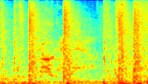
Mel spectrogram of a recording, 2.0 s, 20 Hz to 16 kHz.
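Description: Rapid gunfire in the Borderlands 2 video game, repeated loud bursts of shots close up in quick succession with game effects between them.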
